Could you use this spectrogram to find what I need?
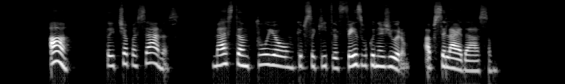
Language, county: Lithuanian, Vilnius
